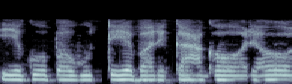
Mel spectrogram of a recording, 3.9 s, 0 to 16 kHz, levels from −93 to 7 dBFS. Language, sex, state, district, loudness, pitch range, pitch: Hindi, female, Bihar, Sitamarhi, -15 LUFS, 190-200 Hz, 195 Hz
